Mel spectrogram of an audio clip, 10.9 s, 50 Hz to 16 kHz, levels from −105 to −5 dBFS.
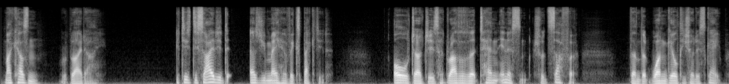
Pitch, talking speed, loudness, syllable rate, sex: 95 Hz, 150 wpm, -22 LUFS, 5.6 syllables/s, male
